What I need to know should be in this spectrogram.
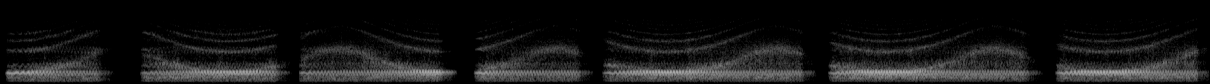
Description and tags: SciFi Sounds
Multiple sounds of sci-fi guns, alien tech, space, or whatever you want it to be.
scifi, signals, alien, weapon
